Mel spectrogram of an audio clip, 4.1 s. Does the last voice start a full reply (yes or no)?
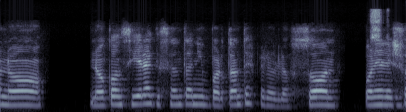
no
